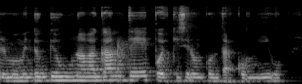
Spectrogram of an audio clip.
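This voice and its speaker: A woman talks at a very fast pace in a monotone, flat intonation. Noticeable background noise runs underneath. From southern Alicante, Spain. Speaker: dietitian-nutritionist. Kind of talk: interview conversation.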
